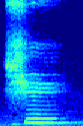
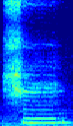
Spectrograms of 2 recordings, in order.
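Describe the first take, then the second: No difference in how they are said.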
